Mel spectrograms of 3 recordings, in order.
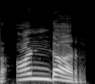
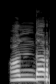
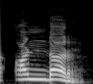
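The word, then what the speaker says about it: under: तो पढ़ेंगे दोस्तों roots you एन डी ई आर अंडर अंदर नहीं यहां पे डी का उच्चारण द भी होता है डी का उच्चारण ड भी होता है।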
